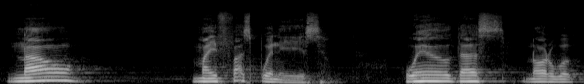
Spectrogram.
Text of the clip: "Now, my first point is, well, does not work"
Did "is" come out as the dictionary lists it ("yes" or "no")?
no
